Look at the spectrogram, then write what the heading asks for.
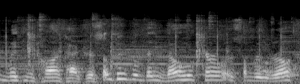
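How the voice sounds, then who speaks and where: A man's voice: high-pitched, quick pace. A man giving a rambling, impassioned personal account, stammering and repeating words in an agitated, insistent way. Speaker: amateur filmmaker telling his own case. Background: music.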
